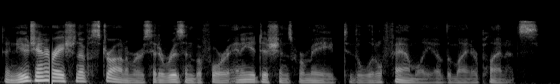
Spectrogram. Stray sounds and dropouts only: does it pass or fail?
fail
